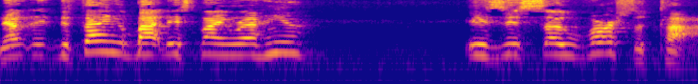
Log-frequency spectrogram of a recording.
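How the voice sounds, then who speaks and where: In a Southern US accent, a man talks very fast in a raised, projected voice that is high-pitched for a man, with a bright, sharp tone. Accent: Southern American, rural. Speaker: YouTube creator, promoting wife's Pampered Chef party. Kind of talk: casual talk to camera, product promotion. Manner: folksy, jokey, chatty.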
